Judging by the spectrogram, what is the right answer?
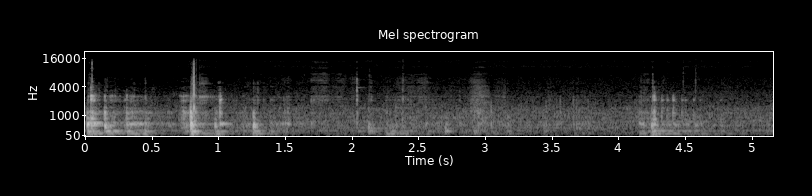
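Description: Handling noise from the camera being set in place: a cluster of sharp knocks and rubs with brief ringing at the start, the loudest just under a second in, and another knock just past four seconds.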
